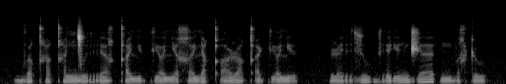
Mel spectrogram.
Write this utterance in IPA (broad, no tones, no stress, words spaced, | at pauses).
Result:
ɡuqʰɘ qʰɘŋ͡ǀurɜʁqʼɘ lʲukʲɒlʲɛ χəlʲɒ qʼɒɭɒ qʼɘ kʲɒlʲə | ɭɛrzuɡrɘ ɾʲənd͡ʒɜ | mbəχʈu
